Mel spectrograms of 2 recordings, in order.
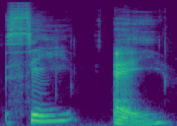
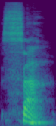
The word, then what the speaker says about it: ça: The little squiggle underneath the letter C is called a cedilla, and all it does is tell you to pronounce the C like an S. That's why ça is pronounced ça and not ca.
